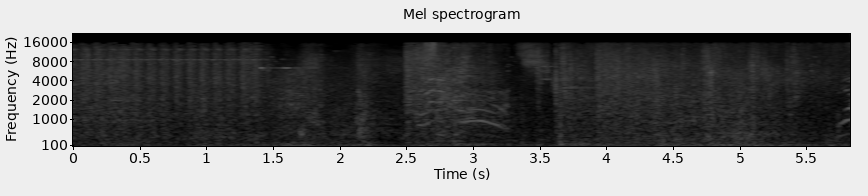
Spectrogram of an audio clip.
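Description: Punches and blasts thud and crackle in a fast fight.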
